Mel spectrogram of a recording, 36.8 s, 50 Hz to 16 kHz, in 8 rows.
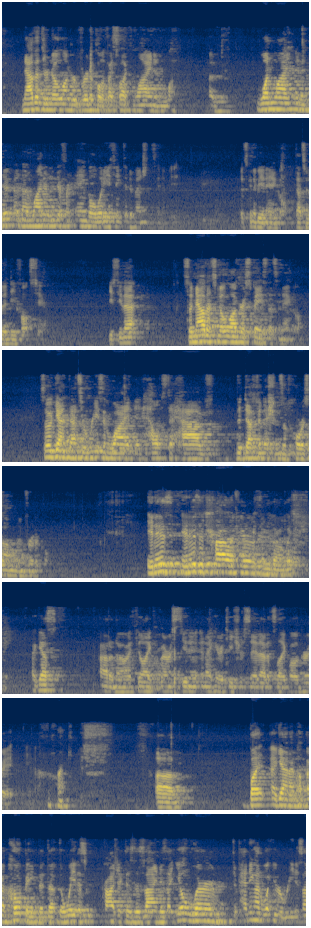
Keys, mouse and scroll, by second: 9.6 click, 19.4 Escape, 21.6 Escape, 22.7 ctrl+z, 25.6 d, 26.5 click, 30.1 Escape, 32.4 click, 32.9 Delete, 33.8 d, 34.9 click.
